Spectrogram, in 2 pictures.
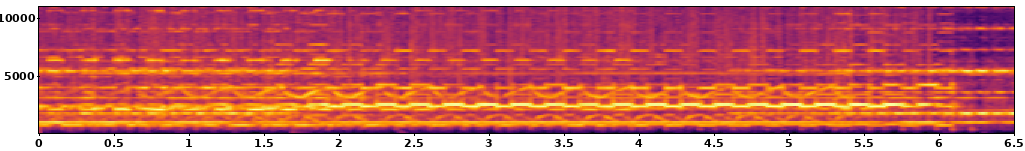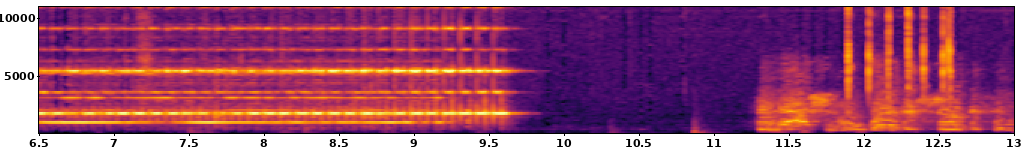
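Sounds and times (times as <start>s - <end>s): warbling alarm sweep: 0.0s - 9.9s
steady alarm tone: 0.0s - 10.8s.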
